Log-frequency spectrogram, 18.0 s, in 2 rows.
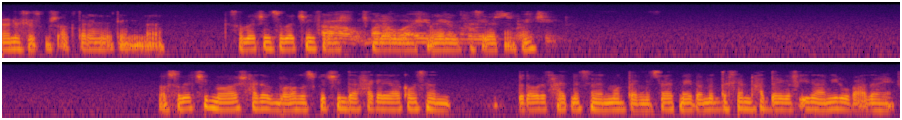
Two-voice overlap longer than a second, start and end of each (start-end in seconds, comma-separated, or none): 3.2-5.3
